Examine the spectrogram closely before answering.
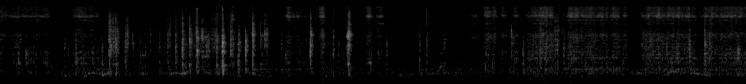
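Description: A metal chain hoist rattles and clinks.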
